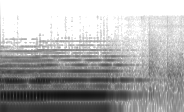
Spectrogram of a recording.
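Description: A choir of young voices sings a held chord in a large echoing hall.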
